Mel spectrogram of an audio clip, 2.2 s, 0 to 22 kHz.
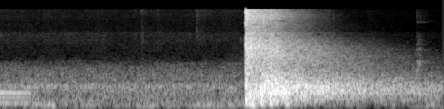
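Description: A single .40 S&W pistol shot from a Glock 22 about a second in, its report ringing out and dying away over most of a second. On this shot the gun fails to feed the next round, which the shooter puts down to his weaker one-handed grip.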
